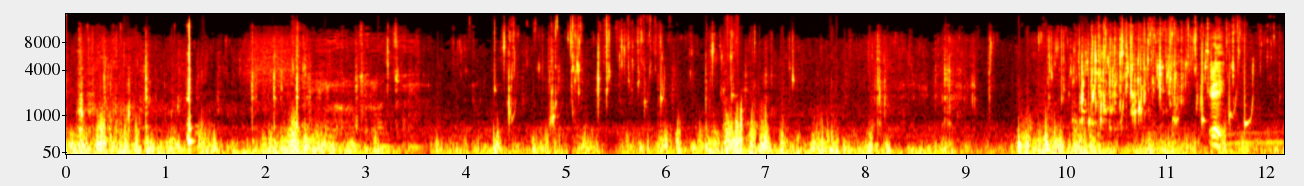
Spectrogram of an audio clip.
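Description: Hands sloshing and splashing in a shallow tide pool, with water dripping and trickling in a run of small sharp splashes.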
